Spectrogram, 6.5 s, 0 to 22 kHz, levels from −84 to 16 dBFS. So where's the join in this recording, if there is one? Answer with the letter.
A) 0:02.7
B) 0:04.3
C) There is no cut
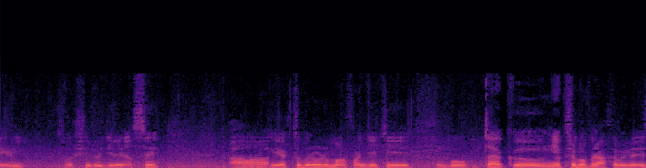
A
